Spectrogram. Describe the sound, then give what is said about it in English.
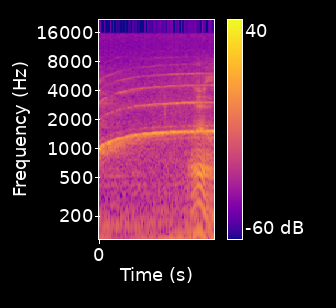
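An emergency vehicle siren wails steadily with a rising pitch over low traffic rumble as it moves through traffic, with a brief burst of voices or another sound near the end. “He's just probably trying to get through traffic, too.”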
